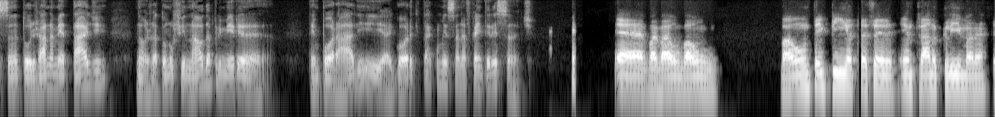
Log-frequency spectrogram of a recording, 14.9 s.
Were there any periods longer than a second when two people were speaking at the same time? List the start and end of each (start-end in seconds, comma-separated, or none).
none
